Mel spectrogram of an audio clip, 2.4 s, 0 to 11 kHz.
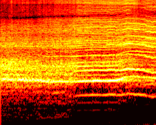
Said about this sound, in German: Seine Lautstärke variiert also 30 bis 150 Mal pro Sekunde. Das menschliche Gehör ist bei hohen Modulationsfrequenzen nicht mehr in der Lage, die Veränderungen in der Lautstärke deutlich zu unterscheiden. Es klingt eben wie ein Schrei.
